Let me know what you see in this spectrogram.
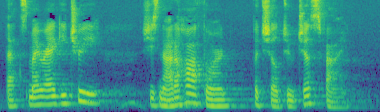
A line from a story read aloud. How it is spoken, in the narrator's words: Maeve would simply say in her lilting voice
